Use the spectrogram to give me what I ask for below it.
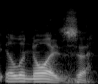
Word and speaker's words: Illinois: this was purchased in illinois a newscaster and my friend just blasted this saying how does a professional newscaster not know that that s is silent right maybe they're not from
